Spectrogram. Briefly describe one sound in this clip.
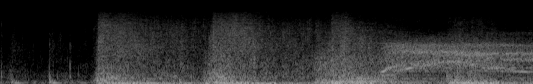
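A blade slashes into flesh with a wet thud.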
